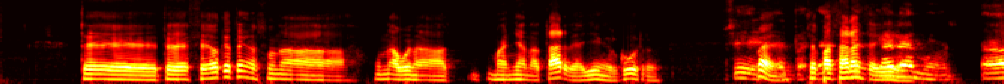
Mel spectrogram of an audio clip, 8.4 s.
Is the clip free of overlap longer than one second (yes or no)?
no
